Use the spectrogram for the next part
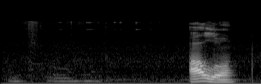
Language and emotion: Russian, neutral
